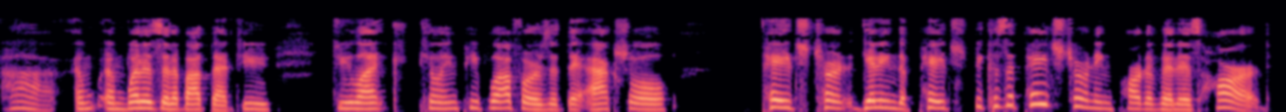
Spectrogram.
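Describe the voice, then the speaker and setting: A woman's voice: medium pitch, normal speed, dry recording. A talkative woman hosts a casual interview show. Her voice sits in a middle register and she rambles informally from thought to thought. The sound is dry, with very little room in it. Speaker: host of a books radio show.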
